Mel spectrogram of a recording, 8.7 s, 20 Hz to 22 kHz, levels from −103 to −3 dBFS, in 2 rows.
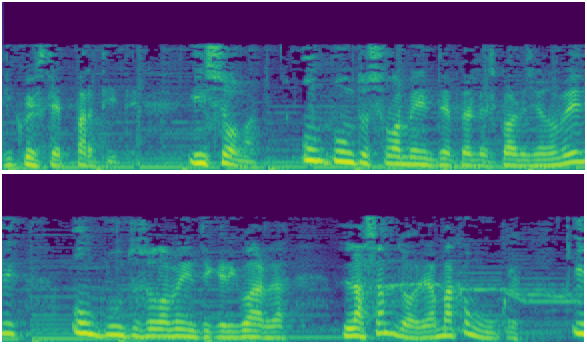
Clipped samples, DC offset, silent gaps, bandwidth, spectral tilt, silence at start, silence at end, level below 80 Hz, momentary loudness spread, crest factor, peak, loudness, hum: under 0.1%; under 0.1%; none; 8 kHz; -7 dB/octave; 0 s; 0 s; -40 dBFS; 15 LU; 18 dB; -2 dBFS; -20 LUFS; none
